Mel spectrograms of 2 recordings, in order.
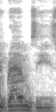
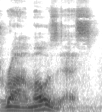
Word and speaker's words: Ramesses: In fact, Ra Moses or Ramesses, we usually say Ramses, but the more proper way to say it is Ra Moses, meaning son of Ra, who is the sun God, the great God.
